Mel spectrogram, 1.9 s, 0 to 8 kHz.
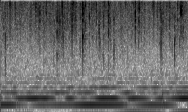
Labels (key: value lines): label: biophony, midshipman
recorder: SoundTrap 500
